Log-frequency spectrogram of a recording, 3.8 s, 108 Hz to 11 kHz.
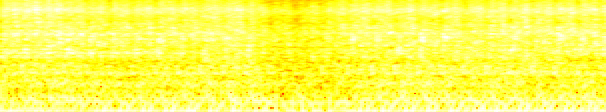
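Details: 1982 Chevy square body ambulance just started and moved: a deep, loud, even low rumble at idle with no misses or knocks. Oil pressure is good, temperature has not risen and it is charging, so it idles healthily.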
